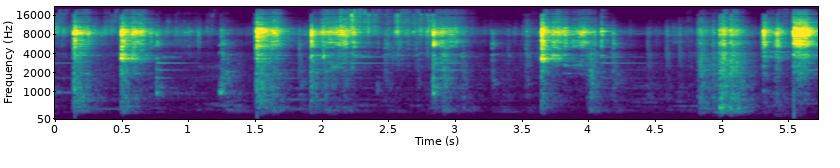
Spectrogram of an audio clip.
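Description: Fried cashews and raisins go from a pan into a bowl with a run of sharp metal spoon clinks and scrapes against cookware, arriving in separate bursts.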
